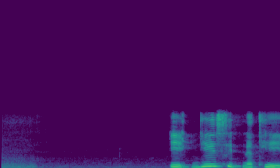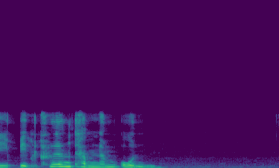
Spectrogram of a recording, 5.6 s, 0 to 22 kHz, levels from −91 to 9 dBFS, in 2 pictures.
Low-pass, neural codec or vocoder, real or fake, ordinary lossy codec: 7.2 kHz; codec, 44.1 kHz, 7.8 kbps, Pupu-Codec; fake; Opus, 64 kbps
